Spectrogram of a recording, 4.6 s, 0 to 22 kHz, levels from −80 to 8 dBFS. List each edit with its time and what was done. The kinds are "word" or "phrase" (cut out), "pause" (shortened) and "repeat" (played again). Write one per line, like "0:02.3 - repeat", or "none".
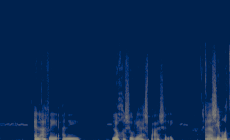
0:01.0 - phrase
